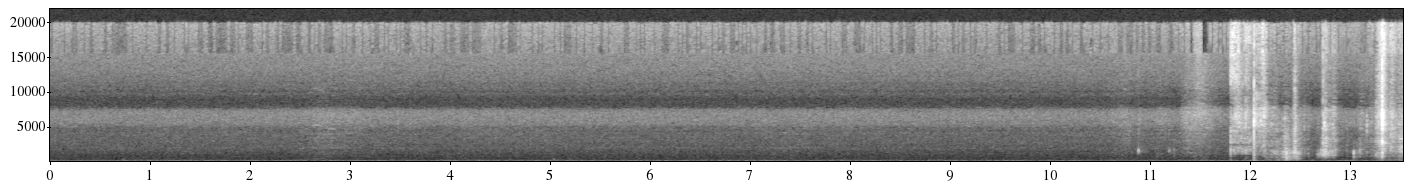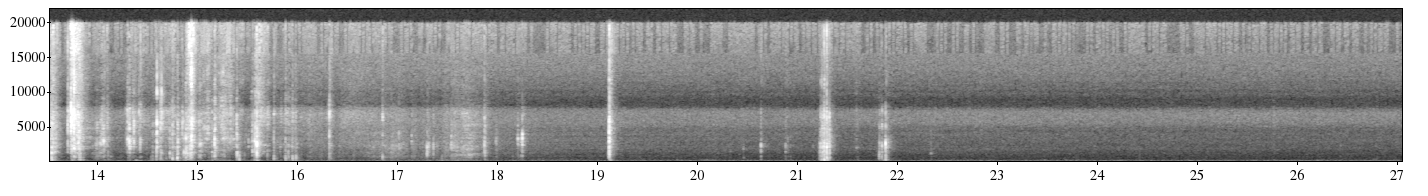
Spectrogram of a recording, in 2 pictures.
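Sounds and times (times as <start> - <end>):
paper crinkling: 11.3 - 18.4.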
